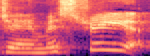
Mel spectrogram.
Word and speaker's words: Jaina Mistry: This is Jana Mystery. I hope I'm pronouncing that right. Jana, can you introduce yourself to our listeners? tell us what you do. Yes. So, my name is Jane Mystery.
